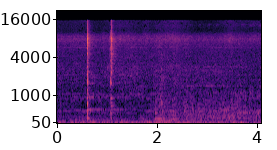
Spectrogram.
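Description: Two sharp clicks about half a second apart over a steady background hum.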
